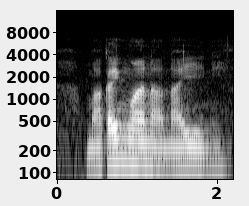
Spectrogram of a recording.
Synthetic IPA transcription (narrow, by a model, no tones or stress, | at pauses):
m̤akaiŋwananajiːni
